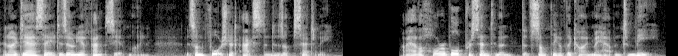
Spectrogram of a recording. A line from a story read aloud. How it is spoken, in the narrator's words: he answered sadly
